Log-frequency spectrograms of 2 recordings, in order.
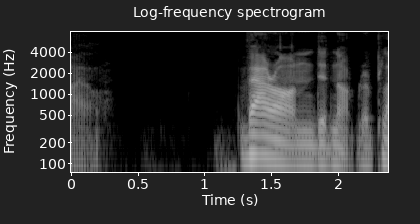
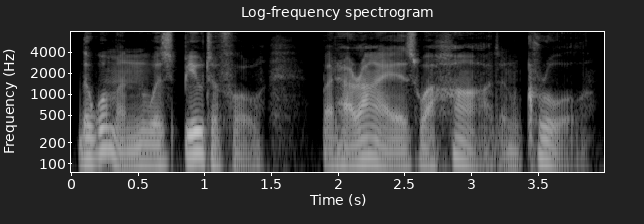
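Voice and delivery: ordinary delivery, nothing marked

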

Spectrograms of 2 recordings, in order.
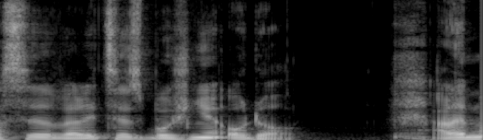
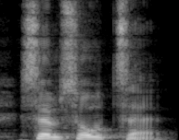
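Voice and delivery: firmly; 6 semitones higher, 4 dB louder than usual. Acted. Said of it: "odvětil jeho přítel pevně".

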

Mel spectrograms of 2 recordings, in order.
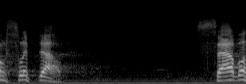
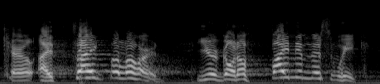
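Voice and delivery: joyful insistence; 6 semitones higher, 4 dB louder than usual. Retold or imitated. Pastor smiling while she refuses.

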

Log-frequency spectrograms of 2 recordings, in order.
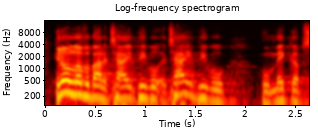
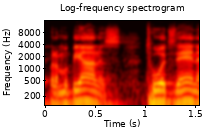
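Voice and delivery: ordinary delivery

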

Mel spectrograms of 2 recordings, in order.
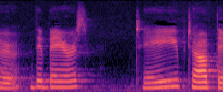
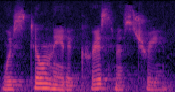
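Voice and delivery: lower, softer huff; huffy bear; 5 semitones lower, 8 dB quieter than usual. A narrator's reading. Big Bear huffs at Teddy, lower and softer. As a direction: huff it out low. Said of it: "huffed Big Bear".

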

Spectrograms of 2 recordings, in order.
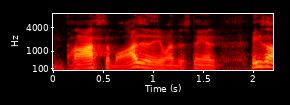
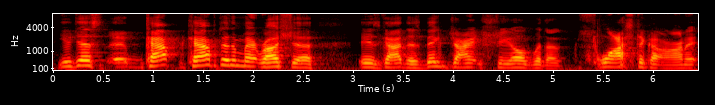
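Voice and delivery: ordinary delivery

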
